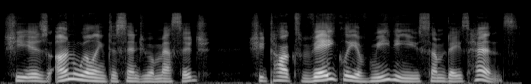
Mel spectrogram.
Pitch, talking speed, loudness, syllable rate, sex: 165 Hz, 190 wpm, -20 LUFS, 5.3 syllables/s, female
